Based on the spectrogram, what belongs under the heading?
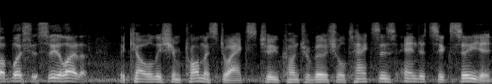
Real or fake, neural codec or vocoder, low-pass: fake; codec, 16 kHz, 4 kbps, FunCodec, trained on LibriTTS, 50 frames a second; 7.2 kHz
